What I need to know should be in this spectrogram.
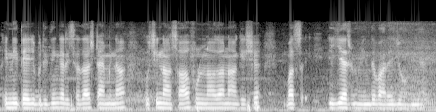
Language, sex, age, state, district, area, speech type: Dogri, male, 18-30, Jammu and Kashmir, Kathua, rural, spontaneous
